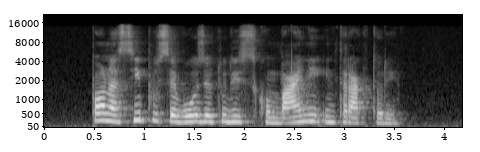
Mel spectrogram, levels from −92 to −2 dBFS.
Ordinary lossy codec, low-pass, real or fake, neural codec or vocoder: AAC, 64 kbps; 14.4 kHz; real; none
